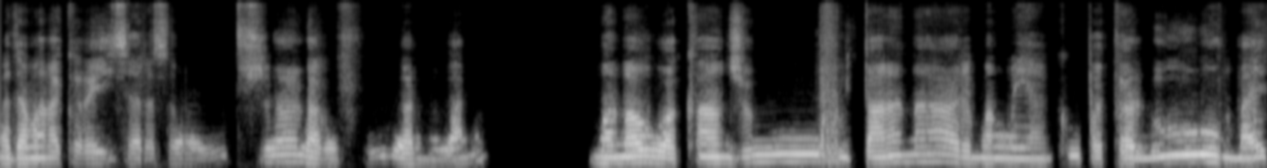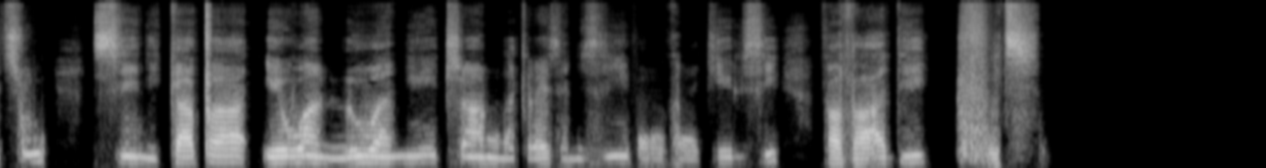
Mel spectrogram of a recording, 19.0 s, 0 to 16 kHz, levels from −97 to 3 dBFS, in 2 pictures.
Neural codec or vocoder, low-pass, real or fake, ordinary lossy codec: codec, 44.1 kHz, 3.4 kbps, Pupu-Codec; 14.4 kHz; fake; AAC, 48 kbps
